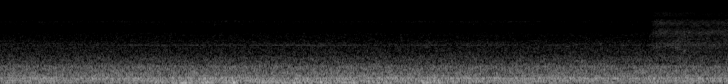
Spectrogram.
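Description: Steady low rumble of a train at a railway station.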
